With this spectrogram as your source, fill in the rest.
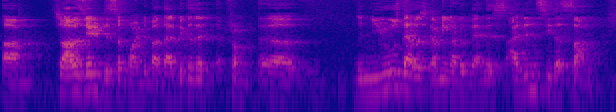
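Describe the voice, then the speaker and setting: A man talks at a very fast pace, medium in pitch with ordinary pitch variation. Noticeable background noise and audible room echo fill the recording. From India. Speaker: film critic. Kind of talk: casual chat.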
